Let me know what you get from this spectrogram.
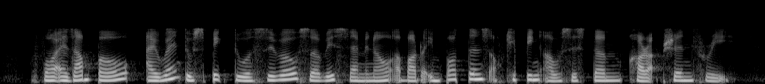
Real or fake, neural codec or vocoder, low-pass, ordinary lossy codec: fake; vocoder, 44.1 kHz, 80 mel bands, Vocos; 5.4 kHz; none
